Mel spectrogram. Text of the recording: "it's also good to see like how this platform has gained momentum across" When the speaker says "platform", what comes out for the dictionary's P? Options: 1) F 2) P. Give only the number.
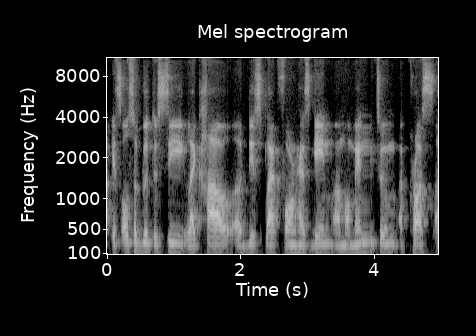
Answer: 2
